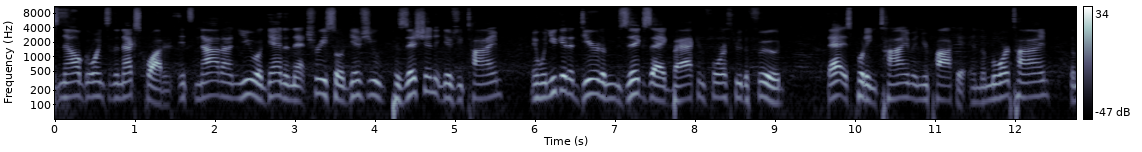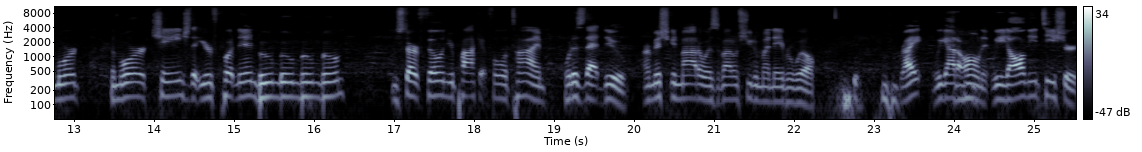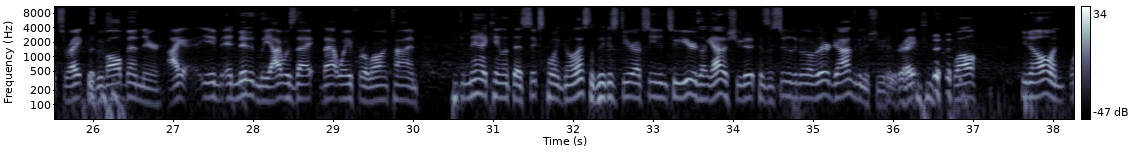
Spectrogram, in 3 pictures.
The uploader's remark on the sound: This episode was recorded at the Grand Rapids Huntin Time expo so it show through in the audio but doesn’t take away from the content.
